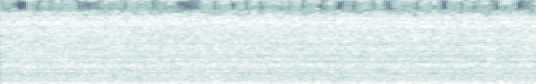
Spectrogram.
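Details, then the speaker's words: Brand new Trane rooftop unit with no heat, after a faulty draft inducer plug was cut out and wires spliced: steady low fan hum, even and unbroken; draft inducer spinning up and running normally before ignition. "All right, here comes the draft inducer."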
